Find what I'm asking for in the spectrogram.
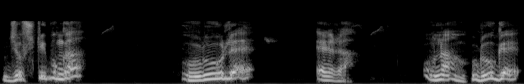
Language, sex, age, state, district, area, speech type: Santali, male, 60+, West Bengal, Purulia, rural, spontaneous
